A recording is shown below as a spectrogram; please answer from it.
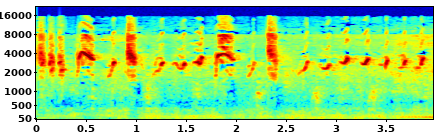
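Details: Long-tailed shrike, called cendet, singing with labet and canary mimicry: harsh scratchy bursts mixed with short whistled slurs, then a string of quick rising chirps, over a low rumble.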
